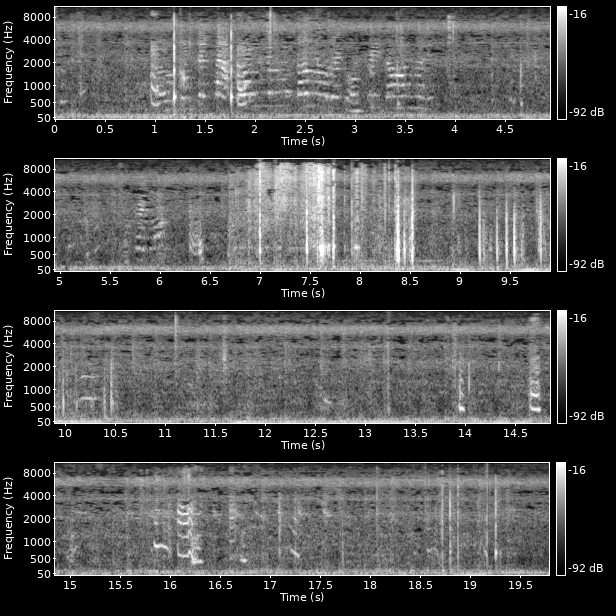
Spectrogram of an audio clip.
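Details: Six-day-old puppies suckling at their mother, giving a quick cluster of thin, high squeaks and whimpers early on, then scattered soft squeaks over a low continuous rumble with rustling and sucking noises.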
